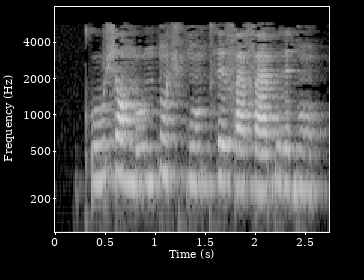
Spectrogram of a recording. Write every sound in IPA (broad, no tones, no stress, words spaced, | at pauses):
kʼuʃɒ n̪unɗõʃ ɓũtʰefæ fæbʱeɡũ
